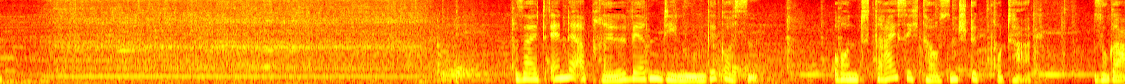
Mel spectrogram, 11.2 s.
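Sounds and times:
metal powder 3D printer sparking: 0.4s - 4.5s
speech: 4.4s - 7.7s, 8.4s - 11.2s.

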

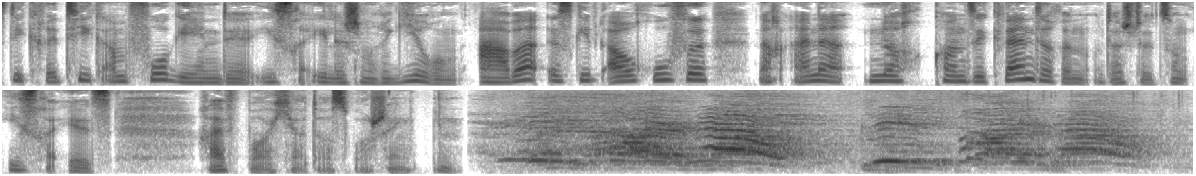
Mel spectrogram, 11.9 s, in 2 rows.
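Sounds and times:
speech: 0.0s - 11.4s
protesters shouting in Senate gallery: 8.3s - 11.9s.

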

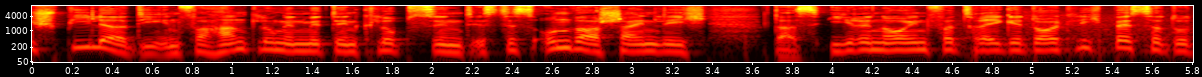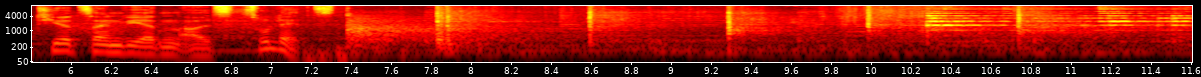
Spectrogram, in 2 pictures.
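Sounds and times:
speech: 0.0s - 8.0s
ice being hacked apart in a stadium: 7.8s - 11.6s.

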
